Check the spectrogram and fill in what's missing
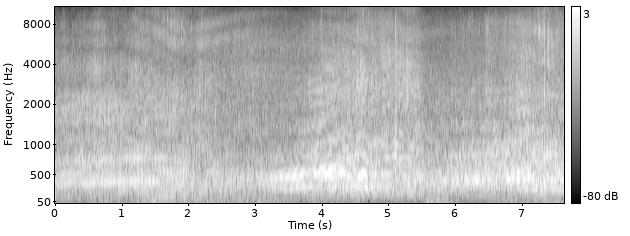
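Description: Supermodified race cars roar around Meridian Speedway during the Diamond Cup, a steady dense blend of several engines whose pitch rises and falls as cars pass, continuous and fairly loud with no gaps.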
